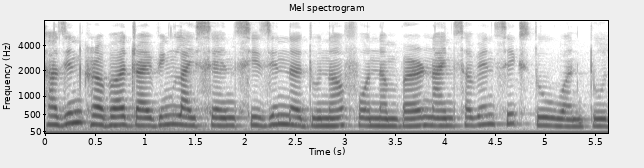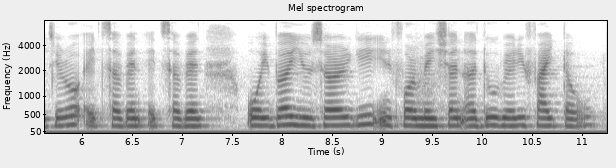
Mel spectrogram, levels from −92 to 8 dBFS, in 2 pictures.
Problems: none marked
